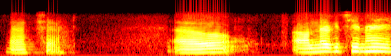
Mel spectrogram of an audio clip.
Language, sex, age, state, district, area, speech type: Odia, male, 18-30, Odisha, Kendrapara, urban, conversation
